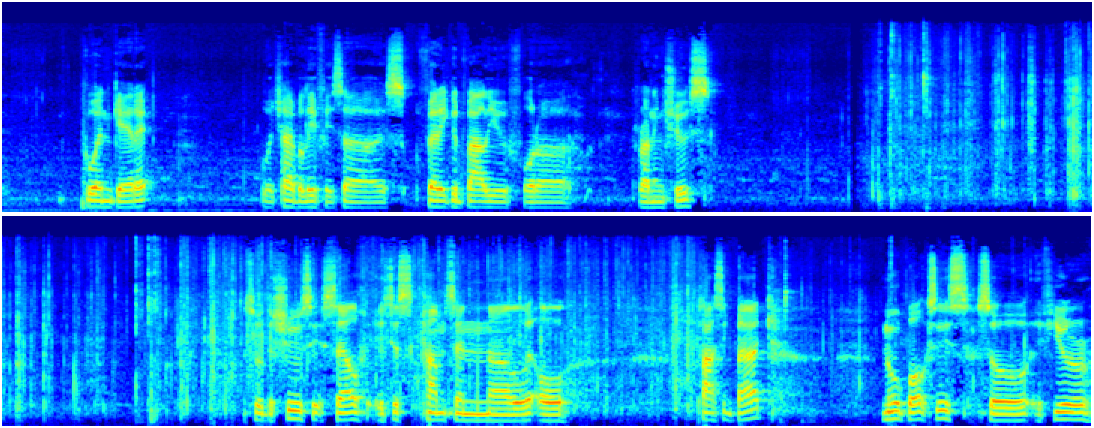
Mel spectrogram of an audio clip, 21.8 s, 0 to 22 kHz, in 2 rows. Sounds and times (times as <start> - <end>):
Speech: 0.8 - 8.4, 13.3 - 16.6, 17.8 - 18.8, 19.7 - 21.7.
